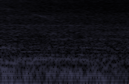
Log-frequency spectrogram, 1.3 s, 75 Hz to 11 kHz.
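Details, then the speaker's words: 2013 Kia Cerato YD 1.8 automatic after replacing the failed part with a new one: fuel pump heard priming, then the engine starts readily and idles with a steady, even low rumble, no misses or knocks; normal running after repair. "car starts up without any problem then we actually have driven the car for a period of time so it is certainly the problem"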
